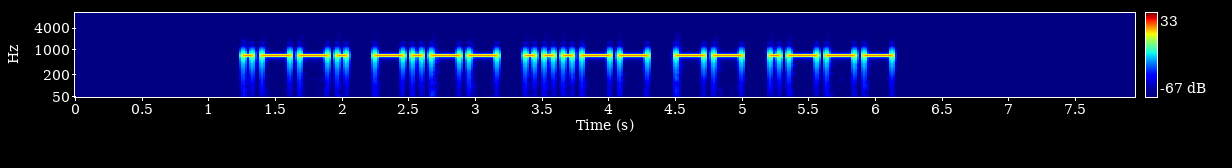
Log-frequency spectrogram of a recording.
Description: Morse code, heard as a keyed tone, about 17 wpm, 700 Hz. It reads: PY3MJ
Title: DXCC-100 Call Signs - 5 Characters - Repeated 2x - 17wpm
